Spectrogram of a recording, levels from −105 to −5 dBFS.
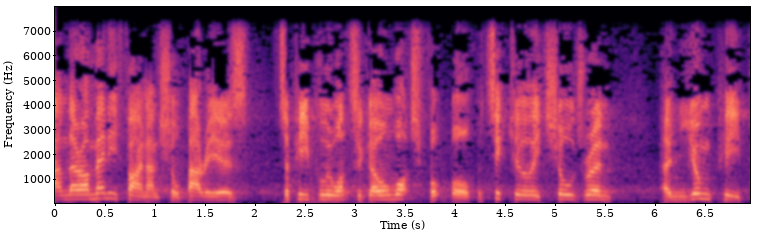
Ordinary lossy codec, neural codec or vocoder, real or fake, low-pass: none; none; real; 7.2 kHz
